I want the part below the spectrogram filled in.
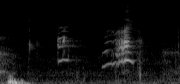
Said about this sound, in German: Star Power ist einmal miauen, Gadget ist zweimal miauen.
